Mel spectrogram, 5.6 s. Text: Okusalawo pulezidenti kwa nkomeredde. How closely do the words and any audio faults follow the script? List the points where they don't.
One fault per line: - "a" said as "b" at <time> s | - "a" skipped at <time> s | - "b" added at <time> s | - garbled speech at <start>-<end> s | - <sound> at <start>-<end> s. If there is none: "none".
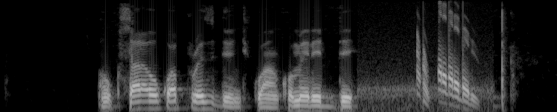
- "kwa" added at 1.6 s
- chirp at 4.2-4.8 s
